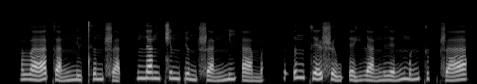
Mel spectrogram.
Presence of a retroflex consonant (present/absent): present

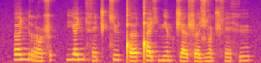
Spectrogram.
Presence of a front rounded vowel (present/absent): present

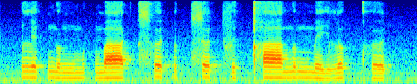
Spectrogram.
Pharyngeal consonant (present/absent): absent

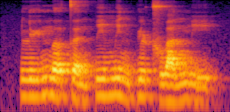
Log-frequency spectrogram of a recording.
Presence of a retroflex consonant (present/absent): present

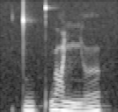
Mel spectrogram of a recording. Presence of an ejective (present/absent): present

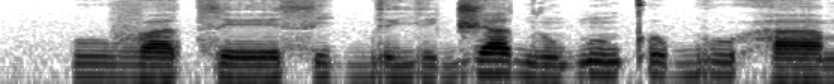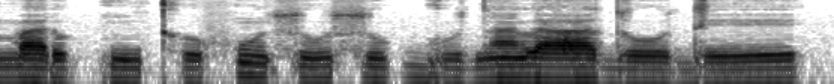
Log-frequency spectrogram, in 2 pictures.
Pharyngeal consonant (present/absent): absent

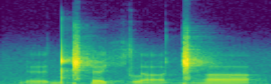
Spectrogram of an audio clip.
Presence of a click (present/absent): present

